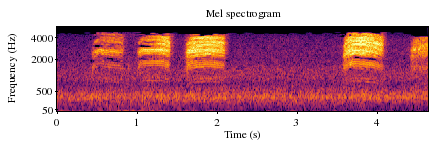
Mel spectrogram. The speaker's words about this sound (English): In fact, some northern shrike songs include phrases that closely resemble the calls of some of their prey species, chickadees, sparrows, and other tender feathered morsels.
